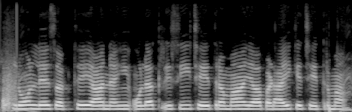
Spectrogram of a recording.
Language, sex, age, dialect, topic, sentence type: Chhattisgarhi, female, 25-30, Eastern, banking, question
